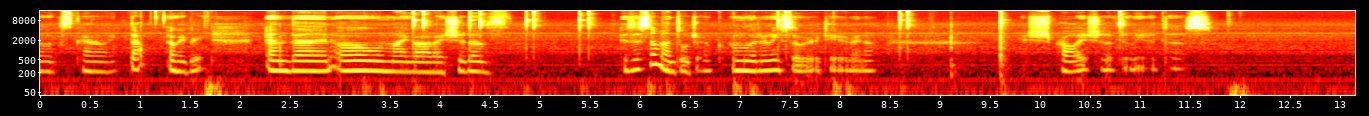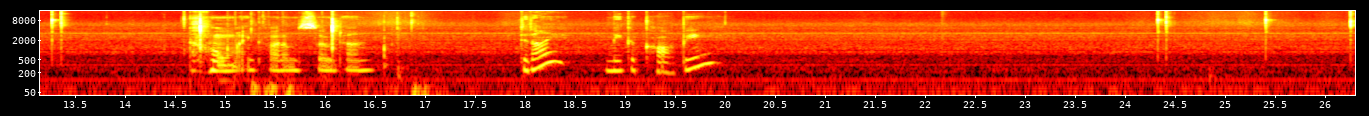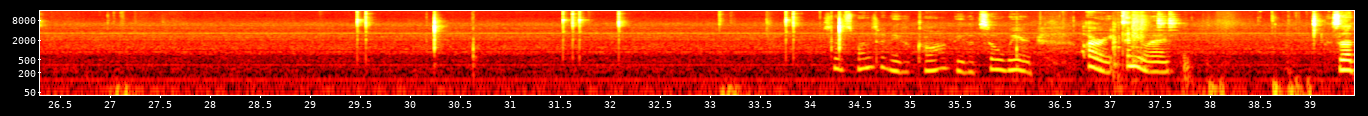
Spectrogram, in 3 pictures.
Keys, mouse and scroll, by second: 2.8 Tab, 3.3 Tab, 3.9 click, 6.6 Tab, 9.1 click, 9.8 click, 12.0 x, 14.7 scroll down 3, 14.9-15.9 middle drag, 15.9 ctrl+z, 16.1 scroll down 1, 16.2 middle click, 17.2 x, 25.5 click, 27.1 x, 30.4 middle click, 30.8-31.6 scroll up 4, 31.6 click, 31.8 click, 33.2 x, 34.4-36.6 middle drag, 36.6-37.5 scroll up 1, 37.5-38.2 scroll down 1, 38.2 Tab, 39.1 Tab.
